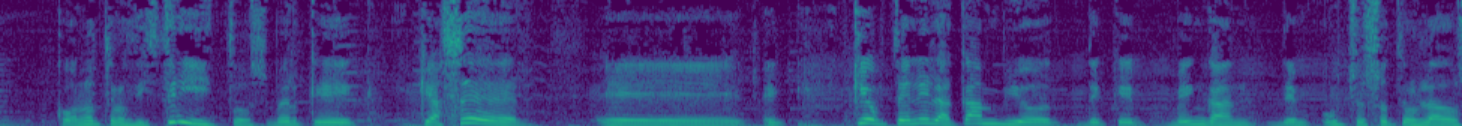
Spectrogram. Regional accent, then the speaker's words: Buenos Aires, Argentina; como porteño, a mí me hubiera gustado que hubiera hablado más de la Ciudad de Buenos Aires

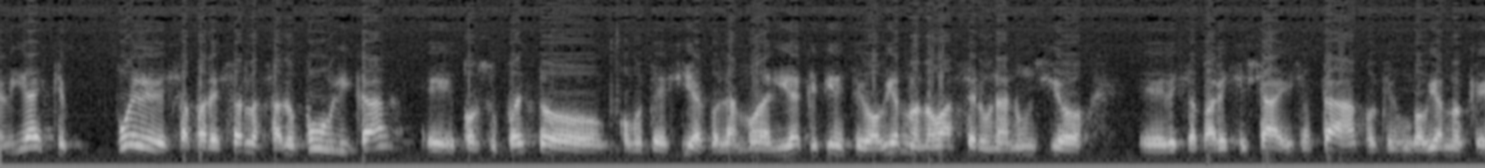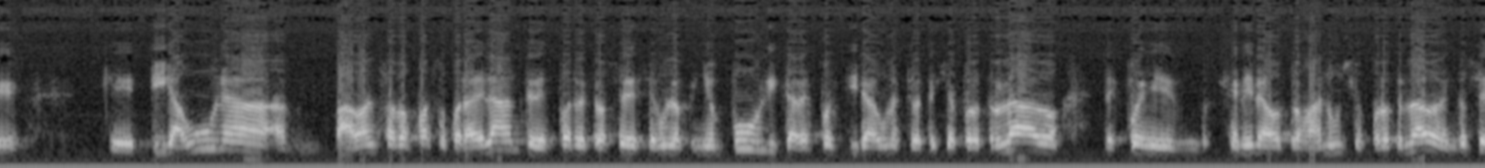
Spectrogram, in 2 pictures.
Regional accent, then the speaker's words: Argentina; que nos enorgullece como argentinos

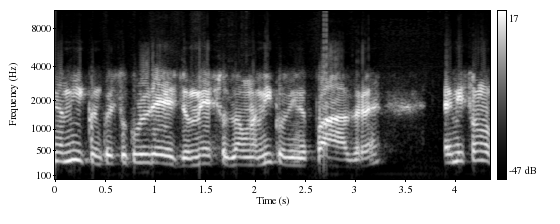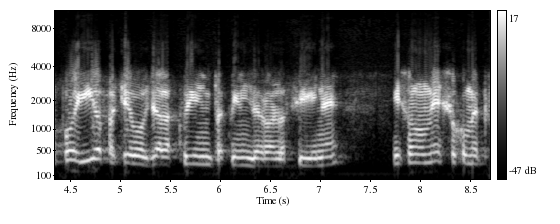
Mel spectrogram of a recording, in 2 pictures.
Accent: Turin, Piedmont, Italy; Io ho 66 anni, sono di Torino

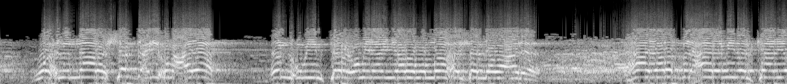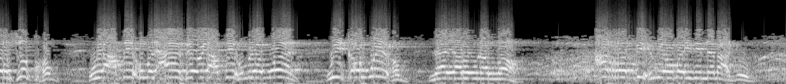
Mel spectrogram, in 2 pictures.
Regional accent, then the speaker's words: Mauritania; احنا موريتاني قالوا اننا معروفين بكرم الضيافة،

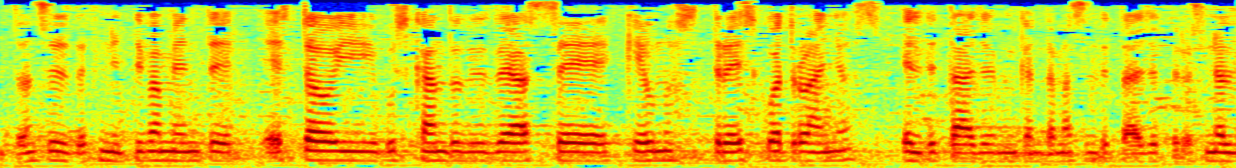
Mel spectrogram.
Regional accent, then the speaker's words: Carchi, Ecuador; Soy oriundo de la provincia del Carchi. He venido a mostrar prácticamente mi inspiración en mi pueblo.

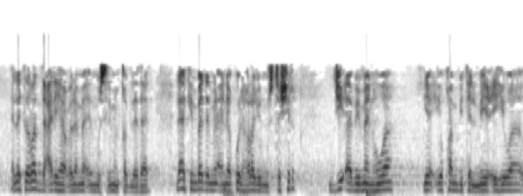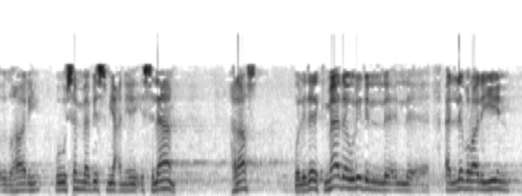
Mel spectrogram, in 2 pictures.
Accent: Egypt; هو أعلم واحد عندنا في مصر

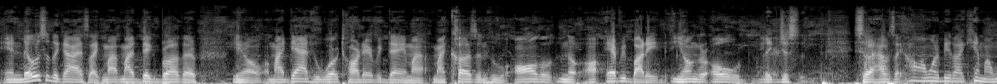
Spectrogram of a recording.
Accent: Gulf Coast, United States; also born or lived in Mississippi; Well, I grew up on the Gulf Coast. You know, when I was born in Mississippi.

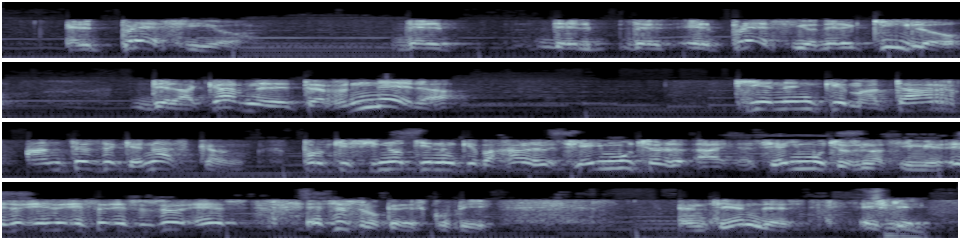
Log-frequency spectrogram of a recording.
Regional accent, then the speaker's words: Galicia, Spain; yo soy gallego, yo he crecido en el campo, en una granja, aparte que en la época ya, pues era una de las, era la granja más grande de Galicia

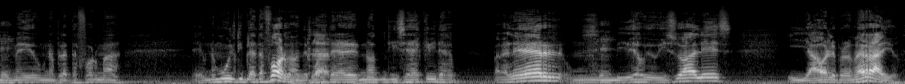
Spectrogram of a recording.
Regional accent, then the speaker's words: Córdoba, Argentina; No, soy de Córdoba.

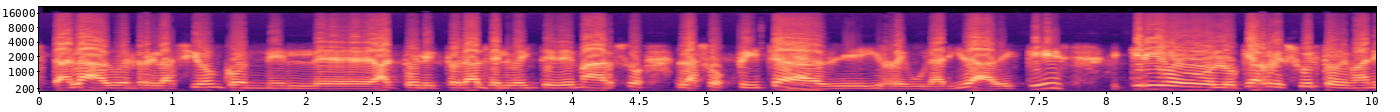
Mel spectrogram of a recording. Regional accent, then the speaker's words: Argentina; Y eso me parece absolutamente ponderable como argentino. No, yo no soy de Chubut, le aviso que no conozco a ninguno de los integrantes del Superior Tribunal.

